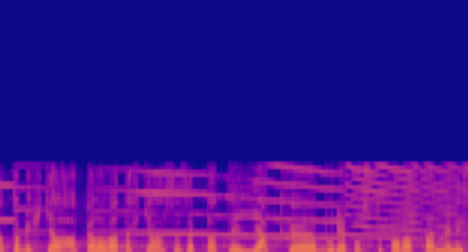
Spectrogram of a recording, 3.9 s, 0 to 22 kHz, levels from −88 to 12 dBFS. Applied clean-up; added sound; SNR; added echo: none; Squeak; 15 dB; none.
